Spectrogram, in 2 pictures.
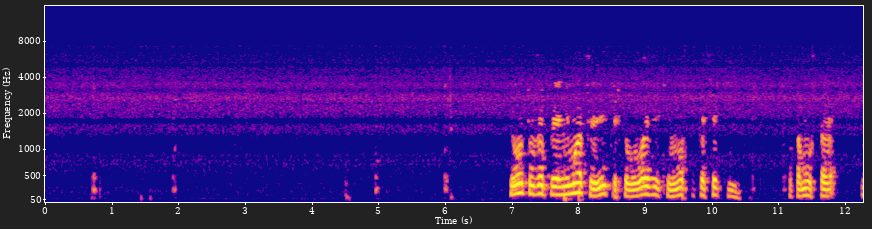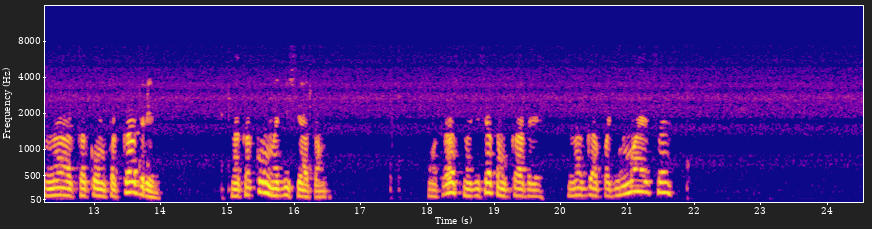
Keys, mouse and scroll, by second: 0.6-1.8 middle drag, 4.8-5.9 shift+middle drag, 7.7 space, 8.6-9.1 middle drag, 9.6-10.0 middle drag, 10.6-11.0 middle drag, 12.4 click, 14.9-16.4 drag, 17.5 click, 18.4-21.4 middle drag, 22.1-24.5 drag.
